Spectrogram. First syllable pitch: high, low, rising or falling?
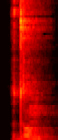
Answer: falling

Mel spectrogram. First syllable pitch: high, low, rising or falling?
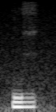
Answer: high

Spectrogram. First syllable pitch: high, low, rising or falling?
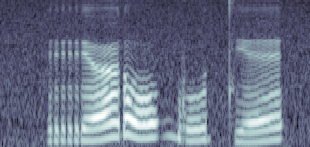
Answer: rising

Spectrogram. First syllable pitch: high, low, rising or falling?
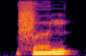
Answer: rising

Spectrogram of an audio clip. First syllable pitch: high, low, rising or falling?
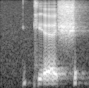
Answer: low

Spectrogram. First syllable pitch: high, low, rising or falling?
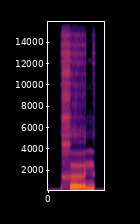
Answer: low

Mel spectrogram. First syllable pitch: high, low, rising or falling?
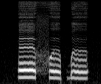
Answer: high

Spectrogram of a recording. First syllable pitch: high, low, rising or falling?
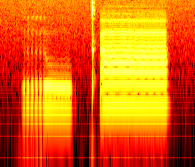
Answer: low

